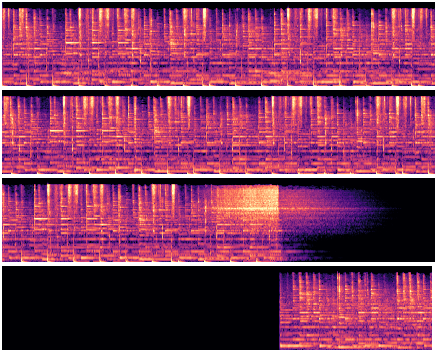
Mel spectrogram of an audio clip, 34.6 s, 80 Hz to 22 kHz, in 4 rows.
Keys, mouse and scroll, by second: 1.2 click, 3.4 click, 5.5-6.6 drag, 8.1 click, 10.2 click, 12.2 click, 13.8-15.0 drag, 16.4-17.5 drag, 18.3-19.4 drag, 20.7 click, 23.1 click, 24.1 ctrl+z, 26.4 click.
